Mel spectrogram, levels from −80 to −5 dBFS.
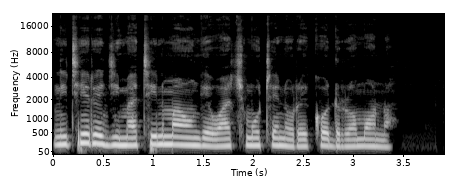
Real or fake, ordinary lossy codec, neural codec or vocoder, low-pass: real; none; none; none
